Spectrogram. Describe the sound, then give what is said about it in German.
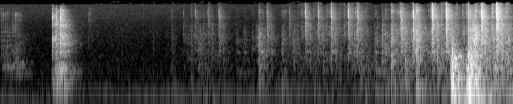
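Rapid, uneven typewriter keystrokes clatter, starting with a single sharp strike, then building into denser, louder bursts of key hits toward the end. “Sie haben eine Schreibmaschine gefunden?”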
